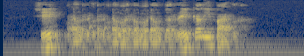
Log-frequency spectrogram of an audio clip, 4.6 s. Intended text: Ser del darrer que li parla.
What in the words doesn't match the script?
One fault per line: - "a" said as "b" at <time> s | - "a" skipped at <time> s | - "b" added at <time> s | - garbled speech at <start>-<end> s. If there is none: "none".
- garbled speech at 1.0-2.2 s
